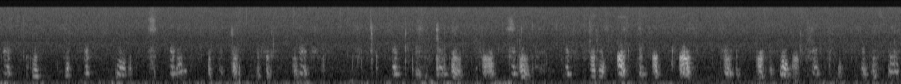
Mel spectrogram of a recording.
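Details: Feeding time for a litter of Labrador Retriever puppies: a steady patter of short nasal squeaks and whines, growing denser and louder toward the second half.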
